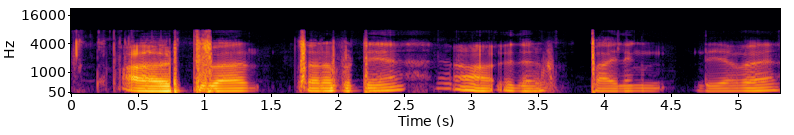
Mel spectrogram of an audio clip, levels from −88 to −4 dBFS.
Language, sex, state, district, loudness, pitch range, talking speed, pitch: Hindi, male, Maharashtra, Aurangabad, -19 LUFS, 120-130 Hz, 55 wpm, 125 Hz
